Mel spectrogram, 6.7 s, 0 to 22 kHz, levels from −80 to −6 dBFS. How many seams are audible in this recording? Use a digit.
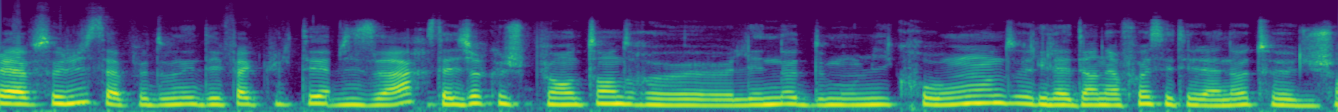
2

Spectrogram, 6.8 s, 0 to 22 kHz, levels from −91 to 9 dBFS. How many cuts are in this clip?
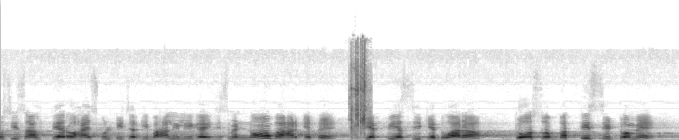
1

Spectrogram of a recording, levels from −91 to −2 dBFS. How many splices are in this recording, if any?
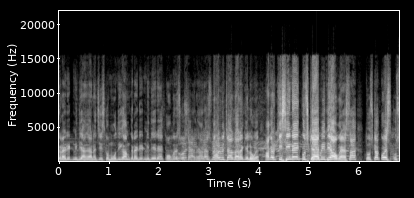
1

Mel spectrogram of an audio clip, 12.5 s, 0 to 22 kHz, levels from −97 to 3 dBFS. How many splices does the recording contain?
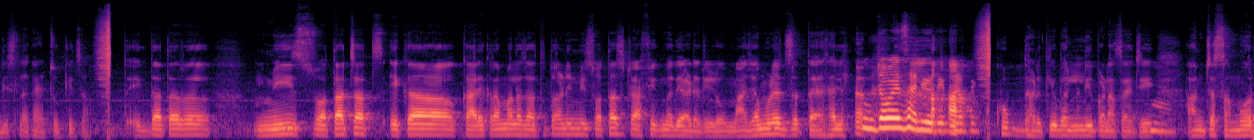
2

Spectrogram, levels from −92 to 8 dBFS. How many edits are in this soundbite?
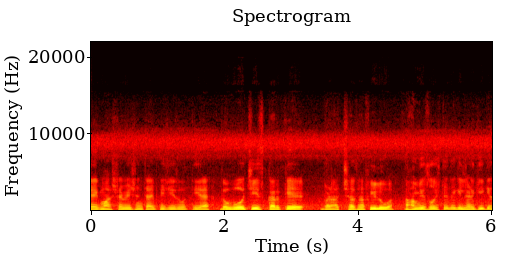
2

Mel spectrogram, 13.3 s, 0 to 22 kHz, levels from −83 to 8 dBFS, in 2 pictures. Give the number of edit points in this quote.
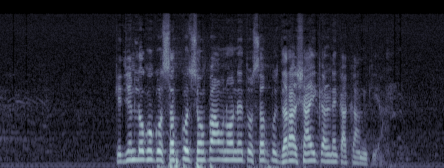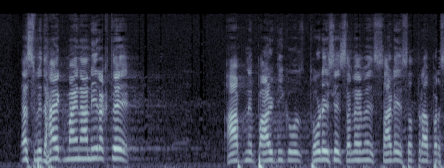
1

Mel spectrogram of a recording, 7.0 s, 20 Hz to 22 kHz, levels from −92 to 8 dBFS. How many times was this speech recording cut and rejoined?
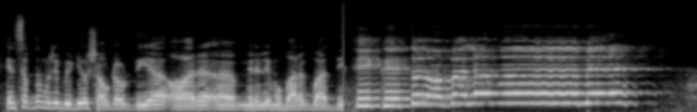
1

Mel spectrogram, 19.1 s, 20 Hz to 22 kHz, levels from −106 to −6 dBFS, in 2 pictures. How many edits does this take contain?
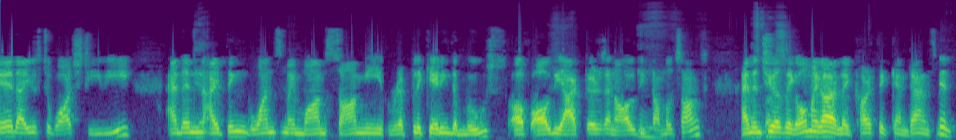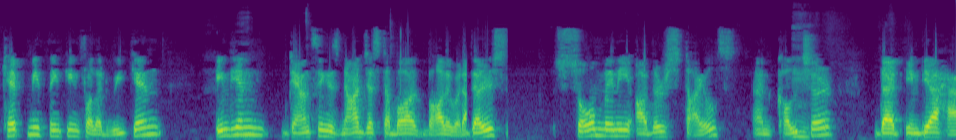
3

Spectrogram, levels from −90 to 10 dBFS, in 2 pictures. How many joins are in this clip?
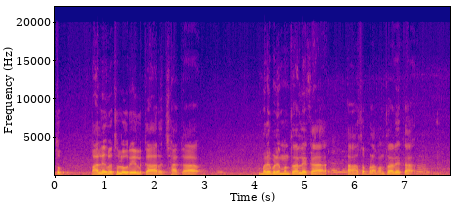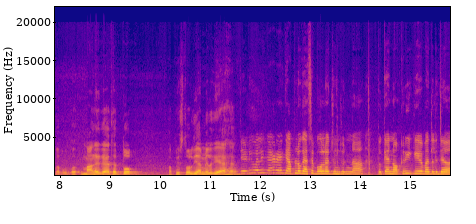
0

